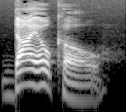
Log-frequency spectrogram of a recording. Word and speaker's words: dioko: But even in looking at the Greek, this is a Greek word, dioko, D-I-O-K-O, dioko. This is D-I-O-K-O, dioko. These are both long O's, omegas.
